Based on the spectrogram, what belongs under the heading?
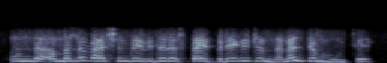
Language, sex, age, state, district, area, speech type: Dogri, female, 18-30, Jammu and Kashmir, Jammu, rural, conversation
